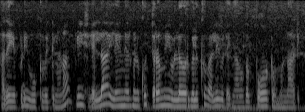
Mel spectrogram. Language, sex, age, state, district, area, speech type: Tamil, female, 18-30, Tamil Nadu, Dharmapuri, rural, spontaneous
